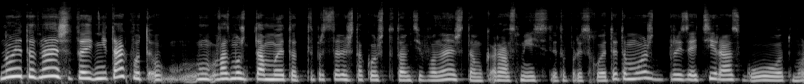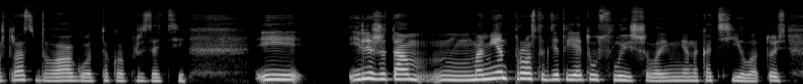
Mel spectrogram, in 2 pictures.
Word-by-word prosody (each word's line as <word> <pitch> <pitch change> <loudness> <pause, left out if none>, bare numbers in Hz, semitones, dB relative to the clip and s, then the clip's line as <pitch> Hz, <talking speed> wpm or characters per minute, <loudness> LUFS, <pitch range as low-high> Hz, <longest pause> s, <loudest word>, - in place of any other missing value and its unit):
Ну 330 +6 +6
это, 370 -2 +6
знаешь, 365 -1 +6
это 280 +1 +5
не 270 +2 +4
так 350 +6 +4
вот, 270 -3 +1
в - - -4
м 245 0 -1
возможно, 260 -1 +4
там 230 -2 +5
этот 210 -3 +1
ты 220 - -9
представляешь 220 -1 -2
такое, 210 -1 -2
что 200 - -12
там 195 -1 0
типа, 190 -1 -4
знаешь, 225 +2 0
там 180 -6 -4
к - - -15
раз 185 -2 -1
в - - -25
месяц 190 -1 -4
это 180 +1 -8
происходит. 175 +2 -5
Это 250 +1 -1
может 250 -4 -1
произойти 225 +2 -1
раз 220 -1 +1
в - - -19
год, 185 +1 -1
может 180 +3 -7
раз 210 +1 -4
в - - -10
2 170 0 -2
года 170 -2 -5
такое 170 -1 -7
произойти. 165 -1 -9 0.7
И 225 0 +1 0.4
или 255 +5 +3
же 245 -1 +3
там, 235 -2 +2
м 205 0 -2
момент, 260 +6 +3
просто 260 -3 +1
где-то 225 +2 -3
я 220 0 +2
это 225 +1 -5
услышала 195 -6 -3
и 165 - -3
меня 180 0 -5
накатило. 175 -4 -5
То 185 - -7
есть 175 +1 -7
215 Hz, 205 wpm, -20 LUFS, 185-240 Hz, 0.7 s, Ну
